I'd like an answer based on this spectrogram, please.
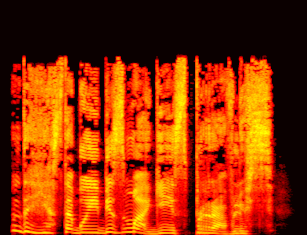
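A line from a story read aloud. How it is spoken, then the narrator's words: Hissed. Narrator (Russian): прошипела Бия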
